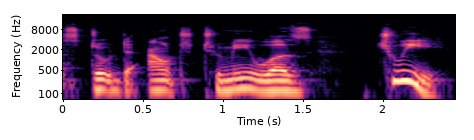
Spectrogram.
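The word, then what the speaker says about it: Twi: One that stood out to me was chi spelled t wi but you say it chi and in I say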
